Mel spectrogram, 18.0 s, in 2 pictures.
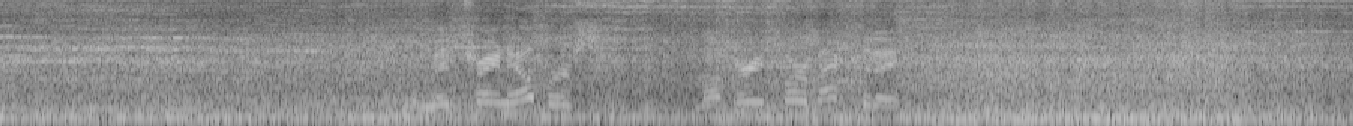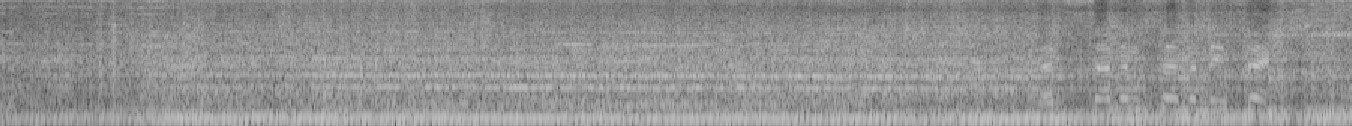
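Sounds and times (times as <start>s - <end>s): diesel locomotive engine drone: 0.0s - 18.0s
freight train rumbling past: 0.0s - 18.0s.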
